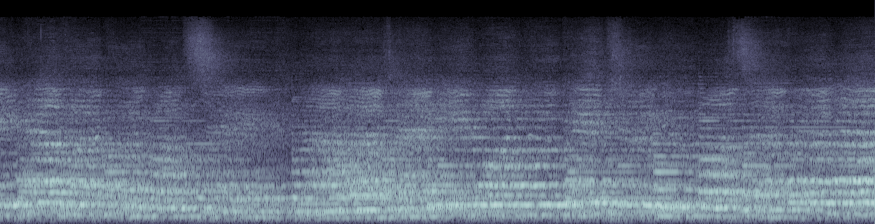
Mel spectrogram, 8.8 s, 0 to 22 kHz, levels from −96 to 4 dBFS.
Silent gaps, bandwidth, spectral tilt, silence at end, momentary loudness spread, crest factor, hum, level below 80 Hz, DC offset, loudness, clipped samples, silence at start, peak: none; 14 kHz; -6.5 dB/octave; 0 s; 5 LU; 16 dB; none; -56 dBFS; under 0.1%; -22 LUFS; under 0.1%; 0 s; -6 dBFS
